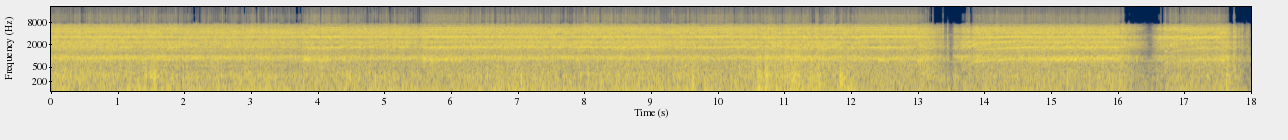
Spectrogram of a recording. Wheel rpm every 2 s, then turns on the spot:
220, 230, 230, 230, 230, 220, 170, 180, 120.
none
